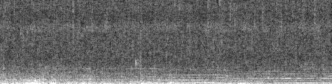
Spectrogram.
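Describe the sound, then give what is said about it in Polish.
Steady, heavy rain hisses continuously with a deep, low rumble of thunder beneath it, swelling briefly partway through, heard at a cave entrance during a sudden storm that rolled in after clear, pleasant weather; the lightning strikes seem to be right nearby. No voices, just the dense, even wash of a storm. “Słyszycie grzmoty a te uderzające pioruny wydają się być tuż, tuż, zaraz obok.”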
